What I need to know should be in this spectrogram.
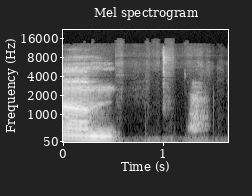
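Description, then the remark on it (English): A pet dog barks in the background of a conversation: one loud, drawn-out bark, followed by a short pause and a couple of softer, brief noises. “I'm sorry, my dog has started barking in the background here.”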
